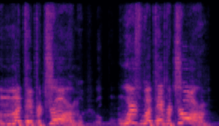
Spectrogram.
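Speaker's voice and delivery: high, frantic cry; panicked. Acted. Villain discovering the charm is gone, frantic. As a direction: search in rising panic.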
